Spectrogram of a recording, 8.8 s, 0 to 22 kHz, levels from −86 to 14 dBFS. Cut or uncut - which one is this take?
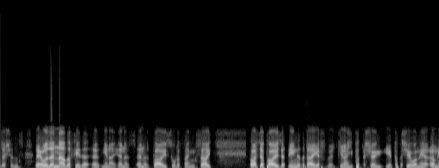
cut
